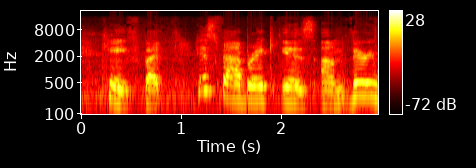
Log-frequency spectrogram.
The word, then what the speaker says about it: Kaffe: about this before because it looks like it should be calf, but he says Kaffe, like safe is what he says. So it's Kaffe, but his fabric is very recognizable.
